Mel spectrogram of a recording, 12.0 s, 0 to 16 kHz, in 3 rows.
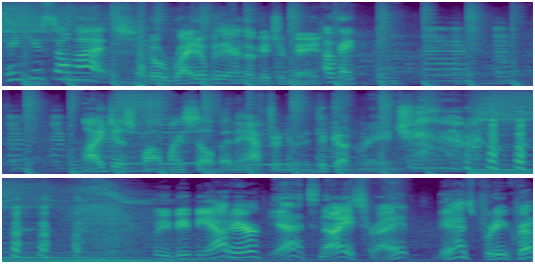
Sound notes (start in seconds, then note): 7.0 chuckling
